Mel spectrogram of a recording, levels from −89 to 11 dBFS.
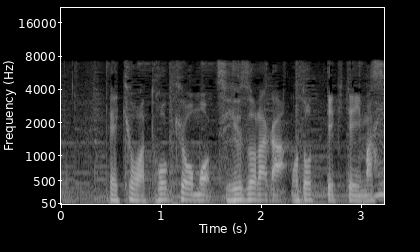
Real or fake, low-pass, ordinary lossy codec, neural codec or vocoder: real; 7.2 kHz; none; none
